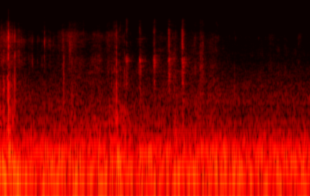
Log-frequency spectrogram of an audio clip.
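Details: Steady low vehicle rumble with a constant hum, broken by light jangling and clicking sounds; no animal voice.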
